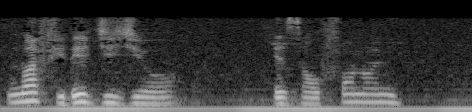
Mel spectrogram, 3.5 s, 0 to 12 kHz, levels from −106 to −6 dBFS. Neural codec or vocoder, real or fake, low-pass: none; real; 7.2 kHz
